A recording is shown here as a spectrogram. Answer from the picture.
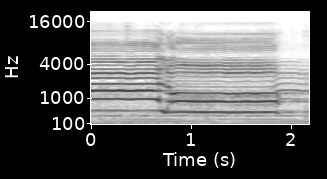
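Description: A voice singing two long held notes, the second a little lower, to try out the cave's echo. A faint echo tail trails off after the second note.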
